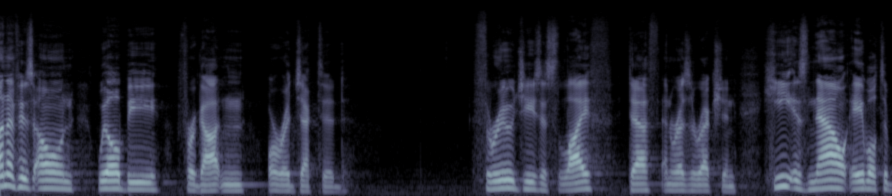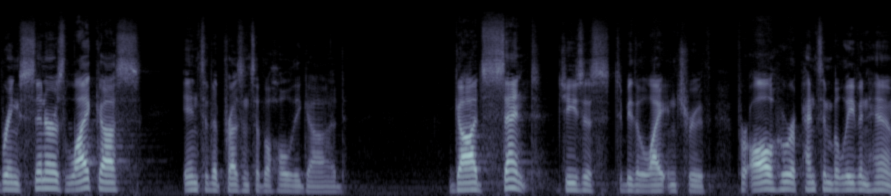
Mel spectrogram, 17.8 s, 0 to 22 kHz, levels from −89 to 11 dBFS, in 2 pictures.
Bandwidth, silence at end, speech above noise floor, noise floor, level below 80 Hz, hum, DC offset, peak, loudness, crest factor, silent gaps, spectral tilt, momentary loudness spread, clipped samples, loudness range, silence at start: 15 kHz; 0 s; 44 dB; -72 dBFS; -72 dBFS; none; under 0.1%; -6 dBFS; -27 LUFS; 22 dB; none; -5.5 dB/octave; 17 LU; under 0.1%; 7 LU; 0 s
